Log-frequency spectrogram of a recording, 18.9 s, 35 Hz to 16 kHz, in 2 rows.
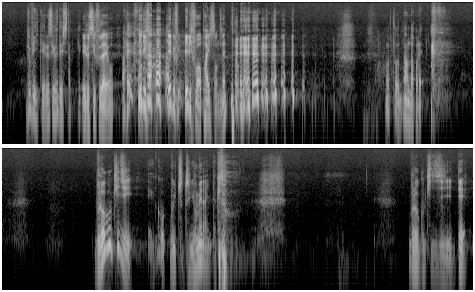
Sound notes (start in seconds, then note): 2.5 laughs; 8.5 chuckles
